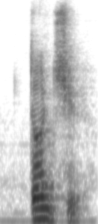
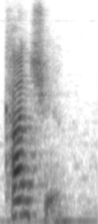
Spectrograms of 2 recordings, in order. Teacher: the phoneme t followed by the word you becoming chu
